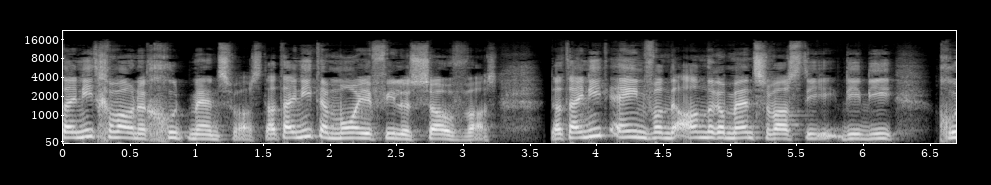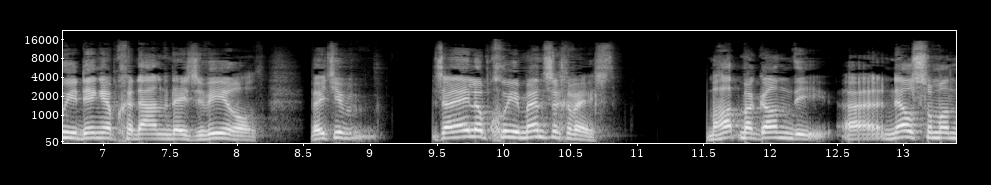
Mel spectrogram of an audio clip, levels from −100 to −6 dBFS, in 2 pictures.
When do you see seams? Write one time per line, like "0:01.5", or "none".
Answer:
none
